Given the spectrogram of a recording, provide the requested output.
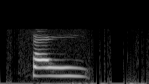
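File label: "fau1", Cantonese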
